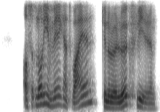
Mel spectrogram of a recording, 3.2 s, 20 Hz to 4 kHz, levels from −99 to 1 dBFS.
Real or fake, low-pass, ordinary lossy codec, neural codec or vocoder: fake; 3.6 kHz; Opus, 64 kbps; codec, 24 kHz, 0.9 kbps, WavTokenizer, large speech release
